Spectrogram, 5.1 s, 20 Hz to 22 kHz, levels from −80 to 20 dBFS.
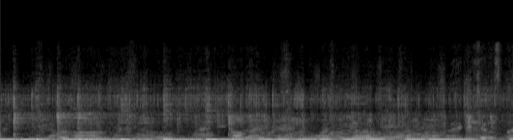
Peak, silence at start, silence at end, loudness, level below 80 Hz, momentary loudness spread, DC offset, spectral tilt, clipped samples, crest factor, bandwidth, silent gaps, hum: -8 dBFS; 0 s; 0 s; -24 LUFS; -26 dBFS; 4 LU; under 0.1%; -6.5 dB/octave; under 0.1%; 14 dB; 10.5 kHz; none; none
